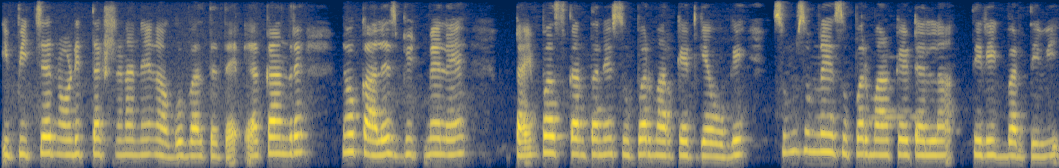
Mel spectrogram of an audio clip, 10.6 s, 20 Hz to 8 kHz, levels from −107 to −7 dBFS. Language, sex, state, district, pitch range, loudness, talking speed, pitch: Kannada, female, Karnataka, Bellary, 255-280 Hz, -19 LUFS, 135 wpm, 265 Hz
